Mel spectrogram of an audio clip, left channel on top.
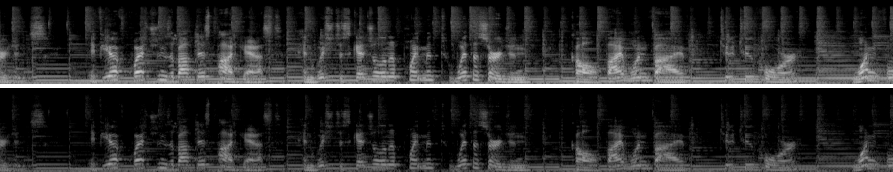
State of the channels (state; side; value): quieter; right; 12.4 dB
